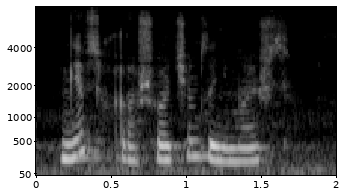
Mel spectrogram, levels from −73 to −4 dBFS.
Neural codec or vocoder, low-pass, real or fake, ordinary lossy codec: none; none; real; none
